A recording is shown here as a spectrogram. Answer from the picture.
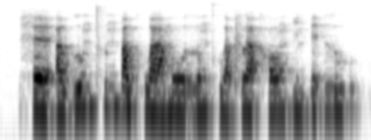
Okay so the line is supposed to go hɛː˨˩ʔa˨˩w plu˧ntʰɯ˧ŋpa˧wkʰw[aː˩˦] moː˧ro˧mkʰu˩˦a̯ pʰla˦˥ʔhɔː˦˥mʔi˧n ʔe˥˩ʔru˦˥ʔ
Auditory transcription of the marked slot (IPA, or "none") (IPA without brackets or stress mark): aː˩˦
